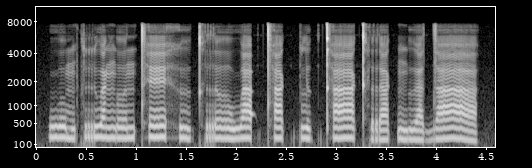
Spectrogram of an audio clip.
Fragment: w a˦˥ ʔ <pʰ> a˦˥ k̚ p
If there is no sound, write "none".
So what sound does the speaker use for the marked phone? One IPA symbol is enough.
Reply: tʰ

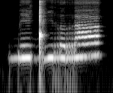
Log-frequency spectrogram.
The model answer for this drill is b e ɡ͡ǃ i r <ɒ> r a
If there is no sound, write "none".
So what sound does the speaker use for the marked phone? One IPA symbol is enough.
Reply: ʌ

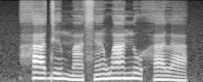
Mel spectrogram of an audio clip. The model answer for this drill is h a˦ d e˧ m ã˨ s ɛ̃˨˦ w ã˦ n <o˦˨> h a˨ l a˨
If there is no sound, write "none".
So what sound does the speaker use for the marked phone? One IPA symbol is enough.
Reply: o˦˨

